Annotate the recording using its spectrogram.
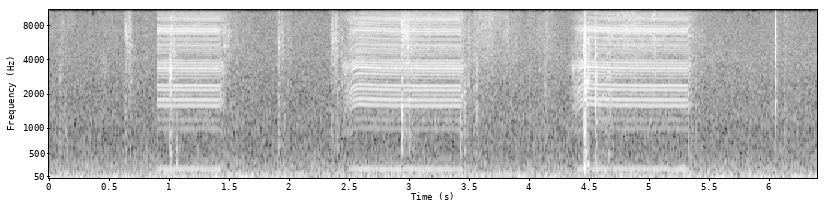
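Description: A mobile phone rings and buzzes in short bursts.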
